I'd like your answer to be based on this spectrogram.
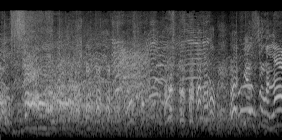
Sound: screaming

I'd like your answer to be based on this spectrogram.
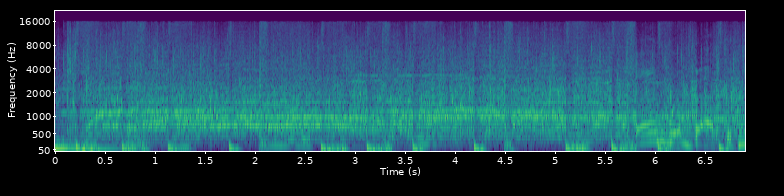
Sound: audience applauding; upbeat music

